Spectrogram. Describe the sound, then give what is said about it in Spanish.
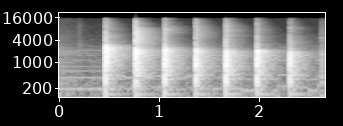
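Seven crisp hand claps applauding a film as its credits roll, in a steady, fairly quick rhythm, clear with no talking, each clap sharp and separate after a brief quiet start. “Que bajen los créditos. No, vos, así, así, porque no, se puede aplaudir.”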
